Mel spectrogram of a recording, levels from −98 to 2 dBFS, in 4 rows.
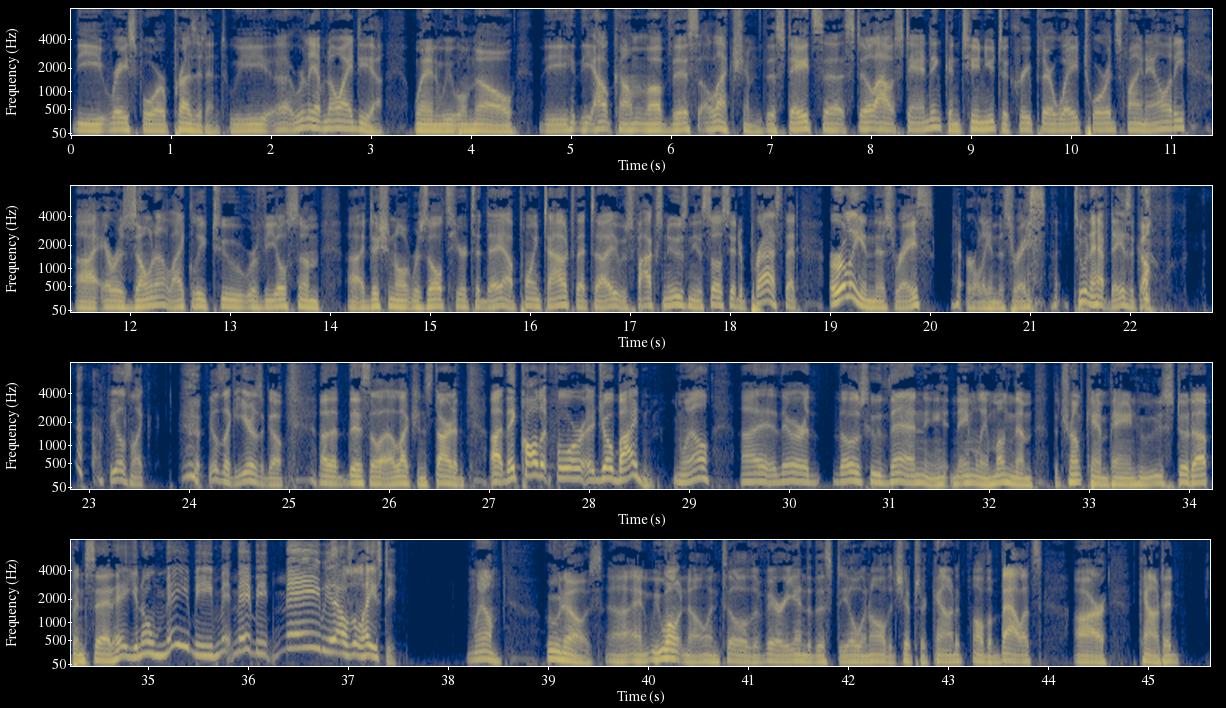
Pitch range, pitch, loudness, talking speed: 95-135 Hz, 110 Hz, -27 LUFS, 190 wpm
